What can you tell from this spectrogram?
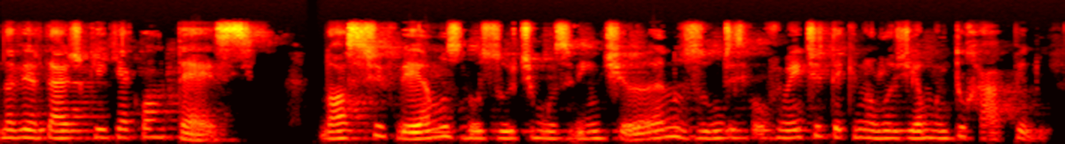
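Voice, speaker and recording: An ordinary speaking voice with fairly even intonation, at a moderate pace. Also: woman, medium pitch for a woman. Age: 60s. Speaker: systemic organizational therapist. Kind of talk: podcast interview.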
